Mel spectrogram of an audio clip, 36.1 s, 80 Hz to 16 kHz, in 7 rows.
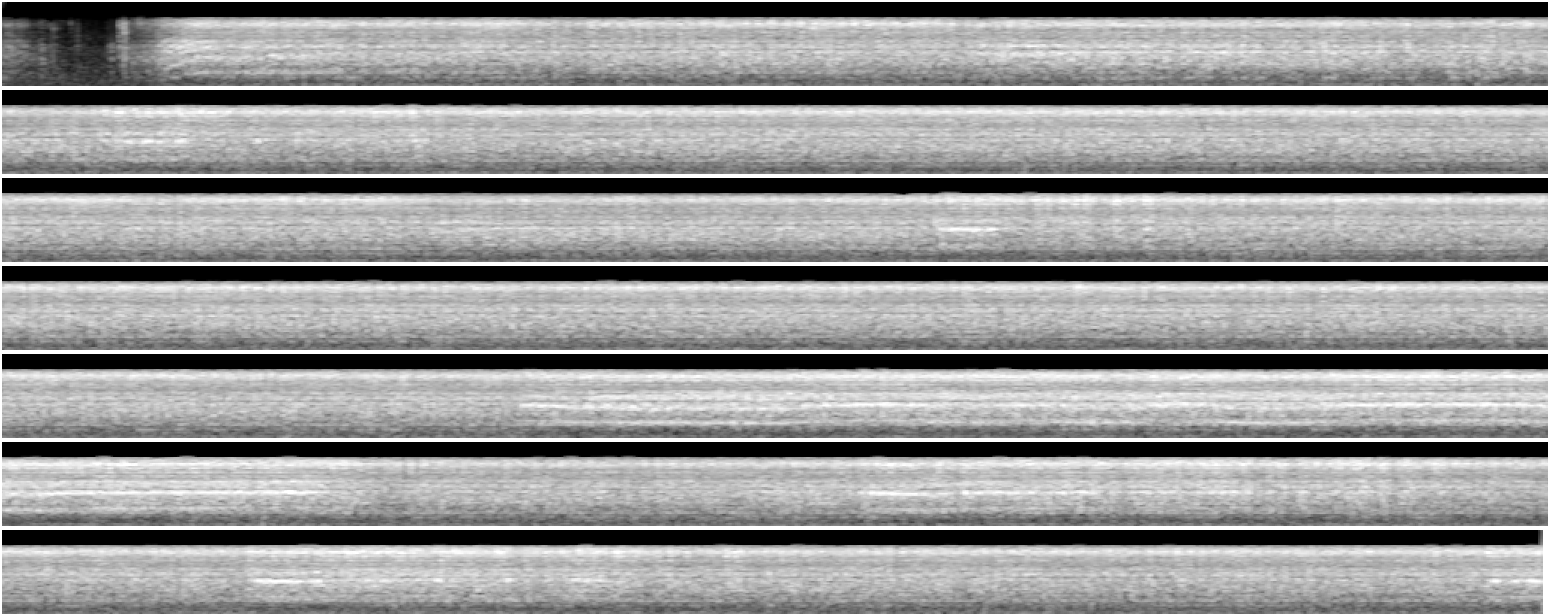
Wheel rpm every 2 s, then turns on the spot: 110, 230, 230, 230, 240, 230, 230, 230, 230, 230, 230, 220, 220, 230, 230, 230, 230, 230.
none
